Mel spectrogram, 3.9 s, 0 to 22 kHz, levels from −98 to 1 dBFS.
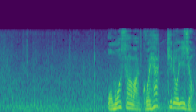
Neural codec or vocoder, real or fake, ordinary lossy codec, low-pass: none; real; none; 7.2 kHz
